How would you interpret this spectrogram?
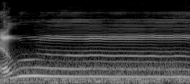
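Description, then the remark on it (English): A grasshopper mouse, also called the werewolf mouse, lets out a single steady, whistle-like howl to mark its territory, holding one even pitch with a bright, buzzy edge for nearly two seconds after a sharp onset, with no talking. “So he can howl to mark his territory.”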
